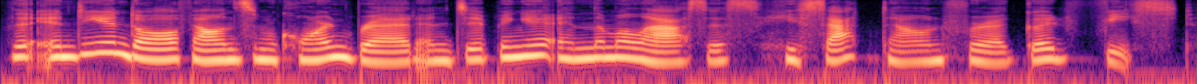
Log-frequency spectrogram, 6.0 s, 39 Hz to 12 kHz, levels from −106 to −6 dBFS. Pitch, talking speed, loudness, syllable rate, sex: 220 Hz, 200 wpm, -19 LUFS, 4.1 syllables/s, female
